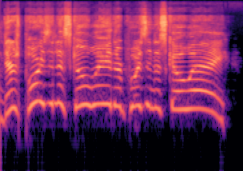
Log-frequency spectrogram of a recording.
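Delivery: very high, loud yelling shout. Speaker recounting shooing a goose away from poisonous irises, retelling a yell. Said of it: "And I'm yelling".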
